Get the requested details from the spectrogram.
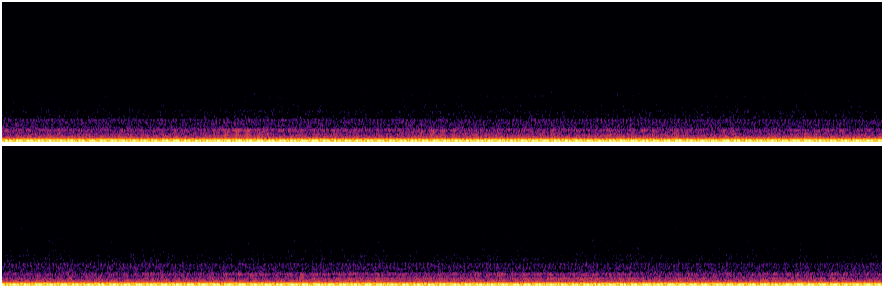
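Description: A small propeller plane's engine drones steadily and loudly.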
